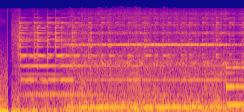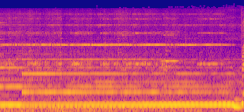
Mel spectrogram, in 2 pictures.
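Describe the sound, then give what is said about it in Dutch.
A train rolls into Den Haag Centraal station, its loud steady rumble overlaid with high whining, squealing tones from wheels and brakes that hold and shift pitch in steps as it slows. No voices. “we naderen station Den Haag Centraal.”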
